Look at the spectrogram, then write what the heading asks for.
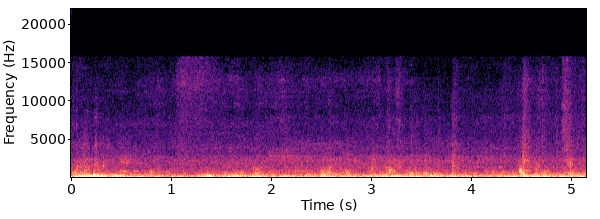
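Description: Passenger express train rolling along a platform, heard from an open coach doorway: a steady low wheel-and-rail rumble, with a few sharp clicks near the end.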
